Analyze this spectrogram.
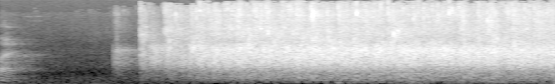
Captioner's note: audience applauds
